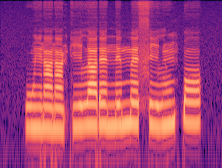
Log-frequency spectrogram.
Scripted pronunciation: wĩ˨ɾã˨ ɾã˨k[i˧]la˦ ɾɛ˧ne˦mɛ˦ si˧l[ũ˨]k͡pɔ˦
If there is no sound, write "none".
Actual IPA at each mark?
i˧, ũ˦

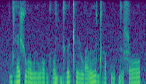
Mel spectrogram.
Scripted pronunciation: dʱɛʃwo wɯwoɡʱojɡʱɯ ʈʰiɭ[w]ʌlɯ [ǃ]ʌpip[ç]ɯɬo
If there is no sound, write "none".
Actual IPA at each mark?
w, dʱ, j

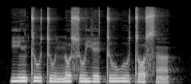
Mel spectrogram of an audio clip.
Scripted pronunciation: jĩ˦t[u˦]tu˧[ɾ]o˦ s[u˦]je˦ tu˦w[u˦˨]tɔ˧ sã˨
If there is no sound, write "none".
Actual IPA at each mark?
u˦, n, u˦, u˦˨

